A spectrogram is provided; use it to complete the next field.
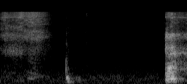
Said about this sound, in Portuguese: Deixa eu dar uma tossidinha aqui, que eu tava me prendendo pra não tossir na hora que tu tava gravando.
